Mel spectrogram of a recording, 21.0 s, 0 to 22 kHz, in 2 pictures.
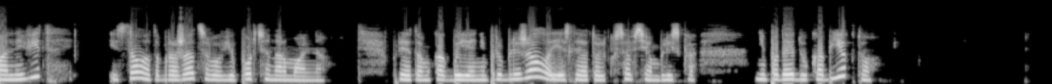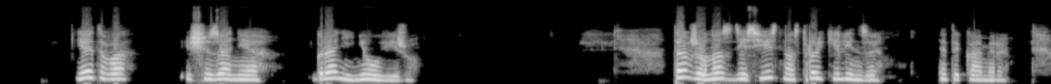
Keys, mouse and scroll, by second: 1.9-3.8 middle drag, 3.8 scroll up 1, 4.4-6.3 middle drag, 6.6 shift+f, 14.6-15.0 scroll down 1, 15.0-18.5 middle drag.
